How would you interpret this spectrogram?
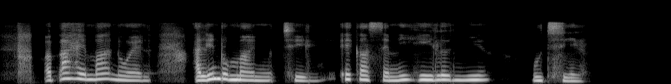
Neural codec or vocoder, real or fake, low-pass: codec, 16 kHz, 0.8 kbps, ZipCodec; fake; 7.2 kHz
